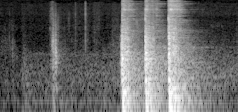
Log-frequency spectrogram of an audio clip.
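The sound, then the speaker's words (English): Knocking on a screen door on a porch: three sharp, loud raps in quick, even succession, after a faint single tap a moment earlier. “He steps onto the porch and knocks at the screen door.”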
